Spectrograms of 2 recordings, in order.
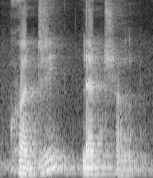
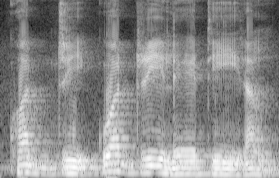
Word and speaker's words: quadrilateral: উচ্চারণটা একটু খেয়াল করতে হবে, কি উচ্চারণটি হচ্ছে কোয়াড্রিল্যাটারাল। অনেকে বলে কোয়াড্রিলেটেরাল, না, এটা ভুল উচ্চারণ। কি উচ্চারণটা হবে খেয়াল করো, কোয়াড্রিল্যাটারাল।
